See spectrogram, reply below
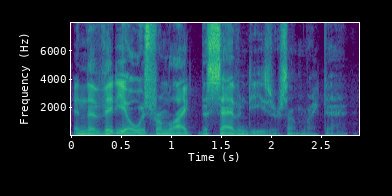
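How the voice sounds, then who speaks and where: A man's voice: low voice, fast, dark tone, breathy edge, dry recording. Blunt profane man hosting a live stream. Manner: blunt, profane, repeats phrases for emphasis; reads viewer chat comments aloud. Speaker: host of a live stream show. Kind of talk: casual opinionated live-stream commentary.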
